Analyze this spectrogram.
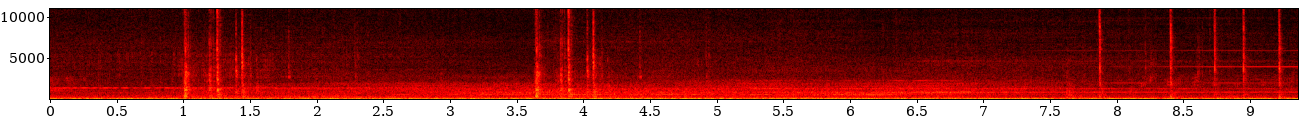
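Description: Soft interface clicks sound as menu options are selected.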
